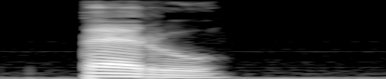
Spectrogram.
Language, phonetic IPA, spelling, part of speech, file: Polish, [ˈpɛru], Peru, proper noun, Pl-Peru.ogg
